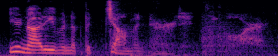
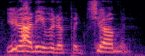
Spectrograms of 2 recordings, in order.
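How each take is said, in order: First: Soft, low whispered taunt; muttered secret insult. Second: Quick, loud little insult; rapid teasing taunt; fast jab. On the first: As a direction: hiss it under your breath. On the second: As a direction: fire it off quickly. Insult repeated as whisper. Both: Real, not acted.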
